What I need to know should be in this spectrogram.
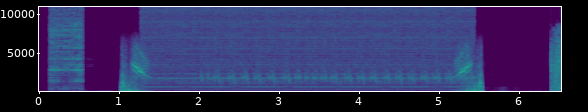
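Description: A laser drill hums steadily and buzzes.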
